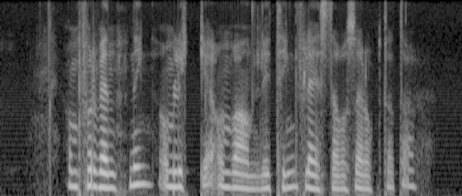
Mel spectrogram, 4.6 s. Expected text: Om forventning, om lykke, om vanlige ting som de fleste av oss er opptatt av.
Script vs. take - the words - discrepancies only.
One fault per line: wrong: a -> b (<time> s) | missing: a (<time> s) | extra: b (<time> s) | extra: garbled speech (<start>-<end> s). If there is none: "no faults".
missing: som de (3.0 s)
